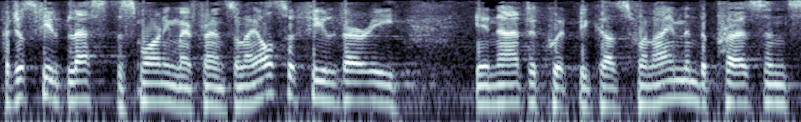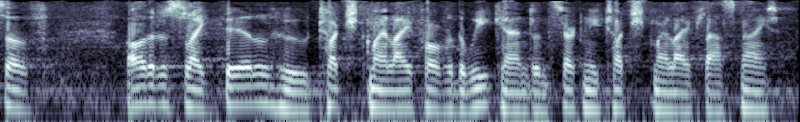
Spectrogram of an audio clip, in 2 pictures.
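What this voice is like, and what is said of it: Non-native English accent. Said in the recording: “you've never lost your accent? ... I came here to the United States in 1971”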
